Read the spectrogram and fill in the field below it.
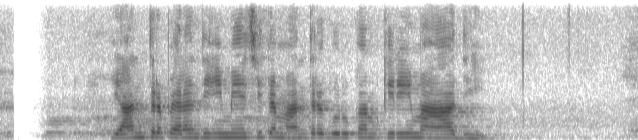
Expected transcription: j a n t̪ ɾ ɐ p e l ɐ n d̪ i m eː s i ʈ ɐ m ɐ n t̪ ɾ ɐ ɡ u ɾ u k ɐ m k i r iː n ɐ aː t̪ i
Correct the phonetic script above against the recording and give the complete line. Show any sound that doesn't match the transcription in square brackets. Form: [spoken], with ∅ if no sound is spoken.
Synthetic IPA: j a n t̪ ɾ ɐ p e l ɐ n d̪ i m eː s i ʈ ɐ m ɐ n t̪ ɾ ɐ ɡ u ɾ u k ɐ m k i [ɾ] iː [m] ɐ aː [d̪] i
